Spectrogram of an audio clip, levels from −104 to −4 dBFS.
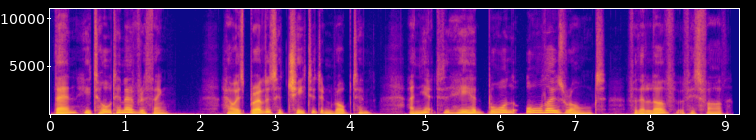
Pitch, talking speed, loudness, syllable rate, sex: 125 Hz, 185 wpm, -23 LUFS, 5.1 syllables/s, male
